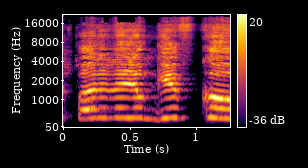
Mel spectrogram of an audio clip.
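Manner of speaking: high, tearful whine; mock wailing. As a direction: wail about it like a child. Consoled child laments missing gift. (paiyak na nagmamaktol)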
